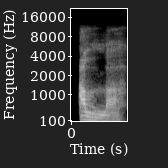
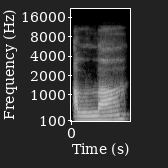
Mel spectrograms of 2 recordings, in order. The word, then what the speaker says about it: Allah: Ah, Allah, that A at the beginning of Allah is a guttural also. The second sound of A, Allah, that ah right there, that's a vowel. So Allah contains a guttural called alif, as well as the vowel fatha.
